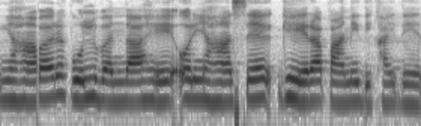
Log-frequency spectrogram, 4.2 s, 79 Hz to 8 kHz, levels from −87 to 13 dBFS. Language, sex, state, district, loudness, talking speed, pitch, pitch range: Hindi, male, Bihar, Jahanabad, -14 LUFS, 200 wpm, 205 Hz, 195-215 Hz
